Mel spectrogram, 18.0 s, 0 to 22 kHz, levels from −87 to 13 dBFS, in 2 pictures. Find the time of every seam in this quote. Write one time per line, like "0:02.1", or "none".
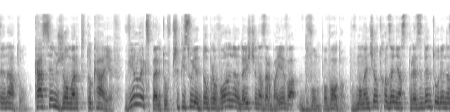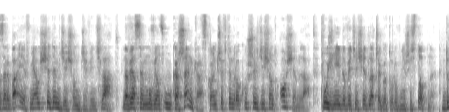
0:07.0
